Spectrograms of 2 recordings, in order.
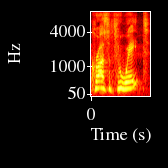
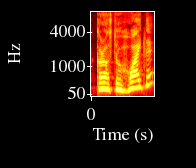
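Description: First: The name is pronounced with English sounds. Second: The name is pronounced with Spanish sounds. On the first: "con inglés sería como Crosswhite" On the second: "en español, Crosswhite"

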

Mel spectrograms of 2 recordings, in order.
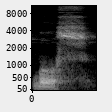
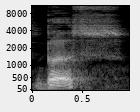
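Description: First: It is said in a Midlands or Yorkshire accent. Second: It is said in a British accent. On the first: "the people in the Midlands, in the United Kingdom, and in Yorkshire" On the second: "Un británico"

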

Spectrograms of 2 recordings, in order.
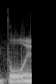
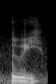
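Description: First: It is said as one syllable, like 'boy'. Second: It is said as two syllables, like 'boo-ee'. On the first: "boy as in the nautical boy" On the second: "as our Americans would say"

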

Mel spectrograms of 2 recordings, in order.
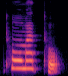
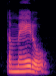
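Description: First: All three syllables get the same stress. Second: One syllable is stressed more than the others. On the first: The speaker calls it wrong. "토마토 이렇게 삼음절로 하나하나 같은 강세로 발음하면 안 돼요" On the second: The speaker calls it right. "tomato 이렇게 발음해야 되는데요"

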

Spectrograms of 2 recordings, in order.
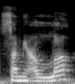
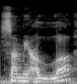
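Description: Both takes have the same delivery.

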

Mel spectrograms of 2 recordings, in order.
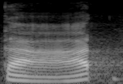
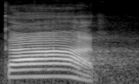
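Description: First: The syllable is said with a rising tone. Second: The syllable is said with a falling tone. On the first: "ไม้จัตวา" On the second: "ไม้โท"

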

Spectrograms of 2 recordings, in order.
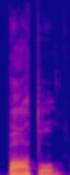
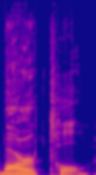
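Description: First: The R sound is left out of the name. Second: The R sound is spoken in the name. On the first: The speaker calls it right. "I have an R in my name, but I don't pronounce it. I say Bartl" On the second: The speaker calls it wrong. "But it's not Bartl"

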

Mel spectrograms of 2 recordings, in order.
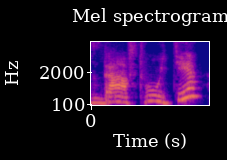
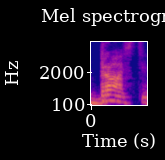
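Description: First: All syllables of the greeting are fully pronounced. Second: The greeting is clipped to two short syllables. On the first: "ми звикли казати «здравствуйте»" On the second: "а нам кажуть «здрасте»"

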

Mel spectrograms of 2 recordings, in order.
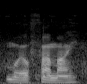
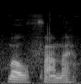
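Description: First: The name is said with its standard pronunciation. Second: The name is said the local Liverpool way. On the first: The speaker calls it right. "as is the correct pronunciation" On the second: The speaker calls it wrong. "as we call it back in Liverpool"

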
